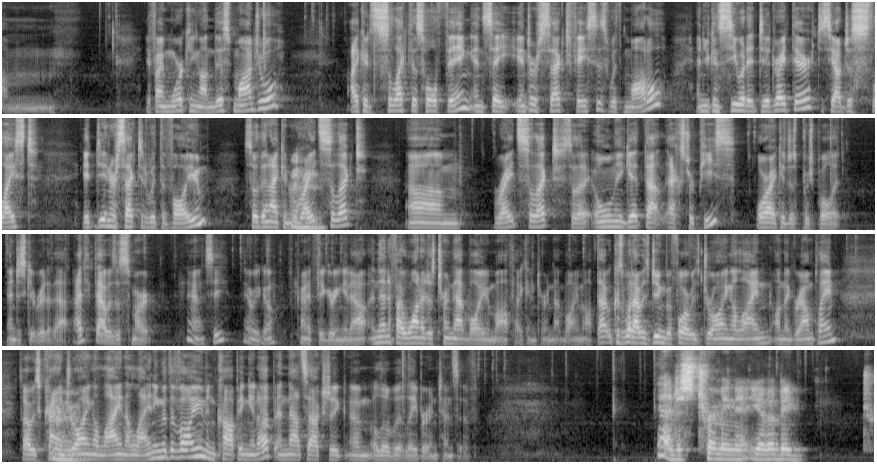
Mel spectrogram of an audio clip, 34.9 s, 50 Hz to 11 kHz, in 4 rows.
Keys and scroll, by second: 2.5 Return, 16.9 p, 17.8 e, 20.1 space, 25.4 space, 30.1 BackSpace, 32.7 super+1.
